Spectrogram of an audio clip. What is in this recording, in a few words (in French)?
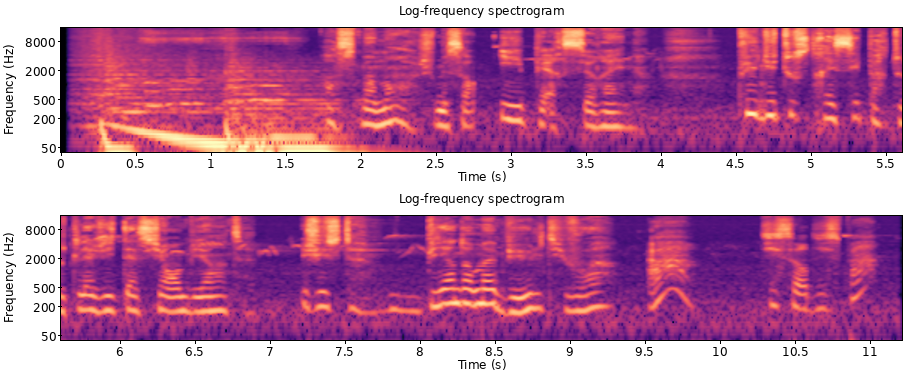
pub comedie; citroen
